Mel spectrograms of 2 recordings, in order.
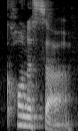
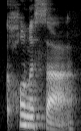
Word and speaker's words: connoisseur: And this is pronounced, in English, it's pronounced connoisseur. Connoisseur. Okay. So it's 3 syllables, connoisseur.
